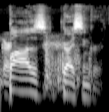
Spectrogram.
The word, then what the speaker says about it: Baz Dreisinger: Baz Dreisinger.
